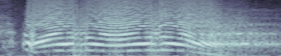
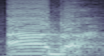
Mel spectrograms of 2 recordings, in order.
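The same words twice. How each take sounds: First: High, drawn-out mock cry; pitched-up plea, voiced as a child. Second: Said in the usual way. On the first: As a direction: imitate a small child calling for a parent. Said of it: "זה מה שהוא צועק". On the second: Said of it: "מה צועק הילד בן שלוש?".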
